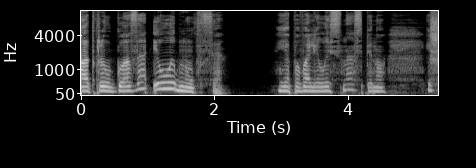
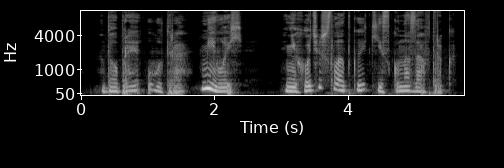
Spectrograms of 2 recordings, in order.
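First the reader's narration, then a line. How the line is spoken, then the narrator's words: Soft whisper. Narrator (Russian): тихо прошептала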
